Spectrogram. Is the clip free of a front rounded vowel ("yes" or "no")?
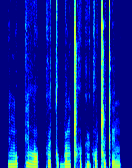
no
